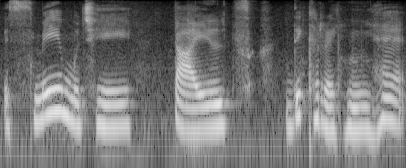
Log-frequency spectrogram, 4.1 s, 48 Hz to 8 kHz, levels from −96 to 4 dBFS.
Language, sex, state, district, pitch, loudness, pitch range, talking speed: Hindi, female, Madhya Pradesh, Katni, 175 Hz, -17 LUFS, 160-200 Hz, 90 wpm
